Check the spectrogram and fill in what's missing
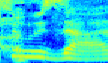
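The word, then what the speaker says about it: Souza: He didn't play in a band. Steven Sousa. – Sousa. Sorry, right, got to say it right.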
